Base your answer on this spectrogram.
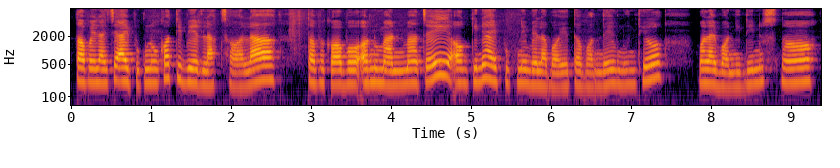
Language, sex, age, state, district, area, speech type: Nepali, female, 30-45, West Bengal, Kalimpong, rural, spontaneous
